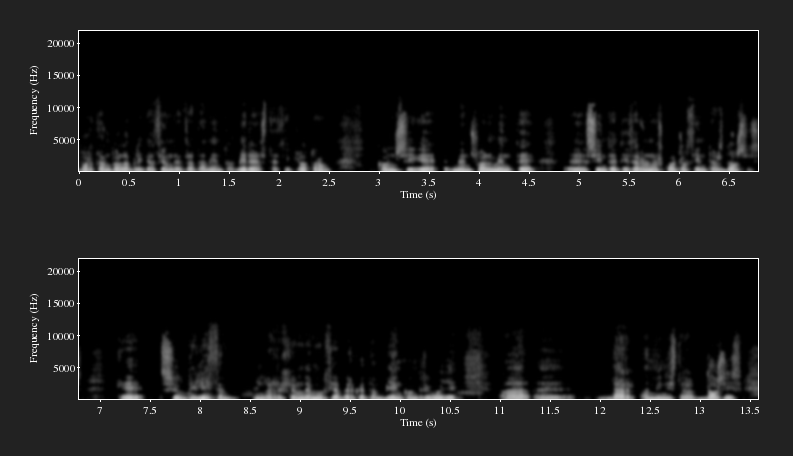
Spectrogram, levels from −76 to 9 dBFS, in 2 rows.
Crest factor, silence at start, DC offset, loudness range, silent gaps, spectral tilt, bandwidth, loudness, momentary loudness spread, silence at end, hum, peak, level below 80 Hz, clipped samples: 18 dB; 0 s; under 0.1%; 3 LU; none; -7.5 dB/octave; 10 kHz; -22 LUFS; 9 LU; 0.2 s; none; -4 dBFS; -46 dBFS; under 0.1%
